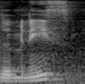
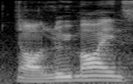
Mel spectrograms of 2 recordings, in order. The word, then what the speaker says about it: Lumines: games in tetris and luminis lumines lumines however you want to pronounce it luminesce moulding them together and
